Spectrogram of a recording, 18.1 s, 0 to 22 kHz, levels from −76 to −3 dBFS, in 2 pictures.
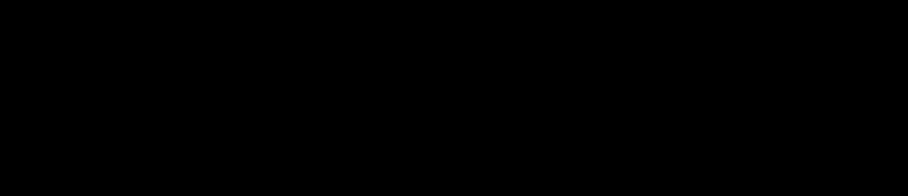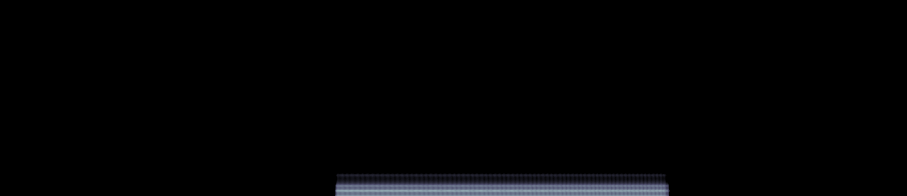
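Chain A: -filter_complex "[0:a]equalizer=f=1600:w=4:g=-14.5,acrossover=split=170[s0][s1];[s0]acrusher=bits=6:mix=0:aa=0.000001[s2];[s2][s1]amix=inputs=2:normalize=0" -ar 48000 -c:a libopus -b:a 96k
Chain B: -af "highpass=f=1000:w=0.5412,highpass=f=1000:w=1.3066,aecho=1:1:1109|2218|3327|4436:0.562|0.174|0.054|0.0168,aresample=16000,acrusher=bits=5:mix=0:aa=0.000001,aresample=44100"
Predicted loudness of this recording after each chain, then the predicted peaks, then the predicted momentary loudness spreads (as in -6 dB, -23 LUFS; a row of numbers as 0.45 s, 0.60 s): -31.5 LUFS, -40.0 LUFS; -18.5 dBFS, -22.0 dBFS; 4 LU, 9 LU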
